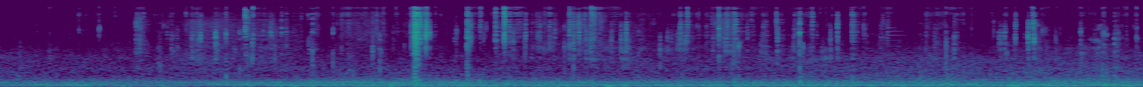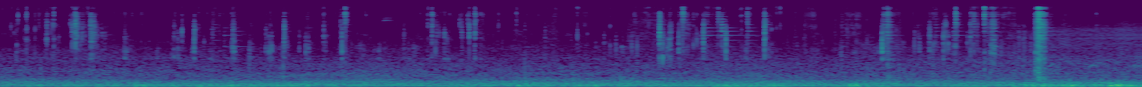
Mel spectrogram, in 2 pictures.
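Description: Cats chewing and crunching food: a scatter of small sharp clicks and crunches throughout, over a steady low rumble.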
